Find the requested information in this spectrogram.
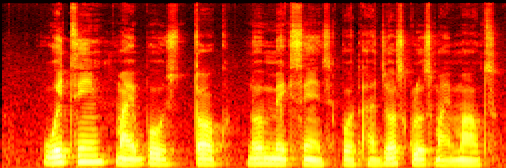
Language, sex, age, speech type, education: Nigerian Pidgin, female, 15-29, spontaneous, tertiary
